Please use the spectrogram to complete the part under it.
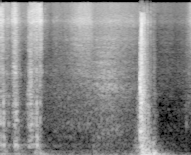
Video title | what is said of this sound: POV: Introducing Hyundai Santa Cruz | when i close the door it sounds solid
